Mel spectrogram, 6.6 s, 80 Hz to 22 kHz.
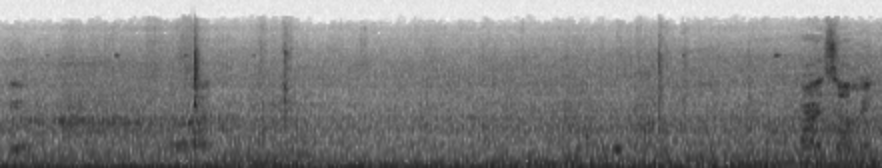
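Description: A Kenworth T880 truck with a 10-speed transmission rolls slowly in a low gear, its deep engine drone and road rumble steady throughout, with a few clicks and knocks from the cab.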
